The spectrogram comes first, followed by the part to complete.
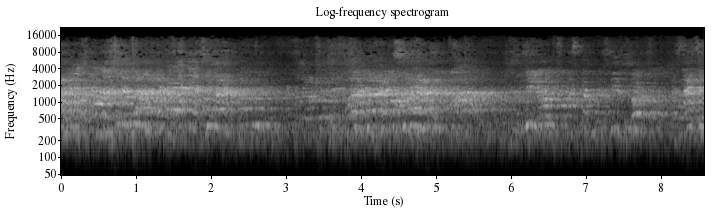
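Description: Speech: a man talking, with no other sound standing out.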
